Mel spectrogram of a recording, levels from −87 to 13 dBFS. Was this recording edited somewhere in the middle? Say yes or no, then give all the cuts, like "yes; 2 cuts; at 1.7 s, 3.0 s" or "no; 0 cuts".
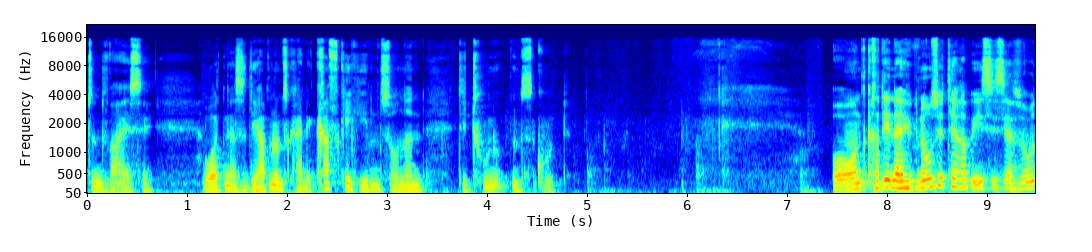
yes; 3 cuts; at 1.1 s, 4.4 s, 7.3 s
